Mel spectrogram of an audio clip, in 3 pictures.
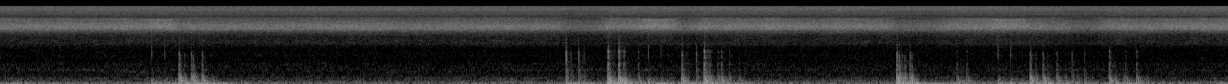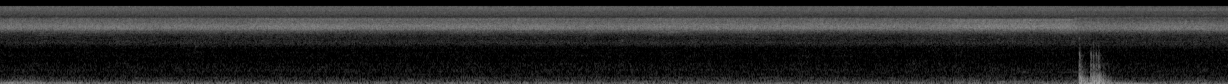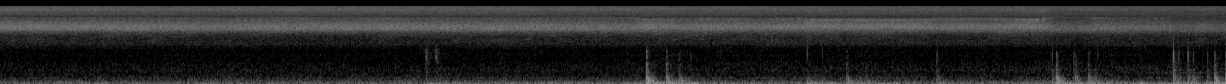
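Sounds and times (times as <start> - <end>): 
cicadas buzzing: 0.0 - 36.8
soft knocks and taps: 1.5 - 2.7, 5.6 - 7.7, 8.9 - 11.7, 23.1 - 23.8, 30.7 - 36.8.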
